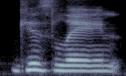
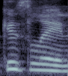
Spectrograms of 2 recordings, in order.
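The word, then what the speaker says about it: Ghislaine: transcript of an interview with Jeffrey Epstein's accomplice, Gizlane.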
